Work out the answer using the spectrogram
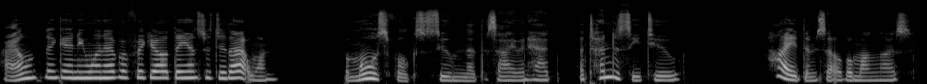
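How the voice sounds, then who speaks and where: Woman acting as old frontier saloon keeper, higher voice, folksy rambling storyteller, dry close sound. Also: expressive, moderate pace, darkish tone, dry recording, lightly acted. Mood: storytelling, hushed. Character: folksy old Wild West saloon keeper, teasing and welcoming. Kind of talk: ASMR roleplay, storytelling to the listener.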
